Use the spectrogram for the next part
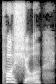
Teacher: In some areas of Argentina, they pronounce it like a sho sound instead of jo. It becomes this like S sound.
